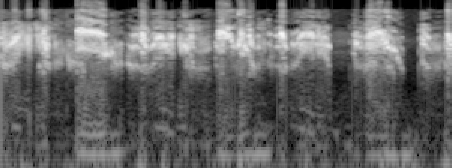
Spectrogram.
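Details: Edible-nest swiftlet call used to attract swiftlets: busy, overlapping, high buzzy twittering with short squeaks, continuous and slightly rough, with a faint low hum underneath.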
